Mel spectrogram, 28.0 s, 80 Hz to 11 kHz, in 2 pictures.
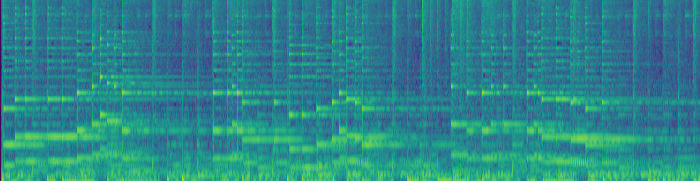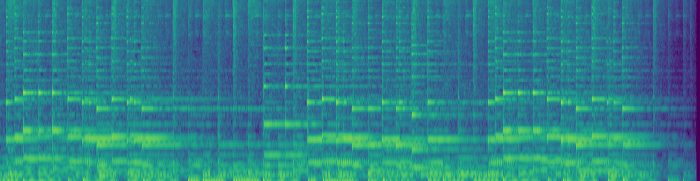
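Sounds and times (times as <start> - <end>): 
piano instrumental: 0.0 - 27.9.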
